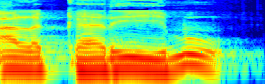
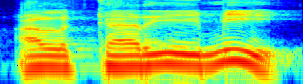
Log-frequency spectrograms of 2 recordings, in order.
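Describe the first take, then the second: First: The word ends with a u vowel. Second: The word ends with an i vowel. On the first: "yang pertama al-karimu" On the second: "membaca dengan kasroh al-karimi"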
